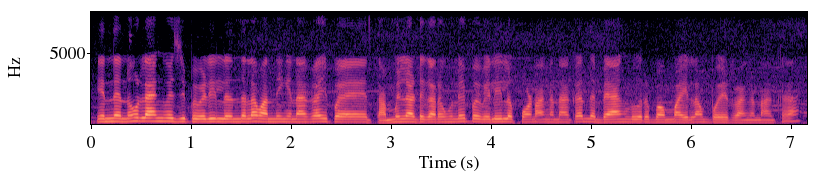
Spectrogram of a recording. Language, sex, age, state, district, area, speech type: Tamil, female, 45-60, Tamil Nadu, Kallakurichi, urban, spontaneous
